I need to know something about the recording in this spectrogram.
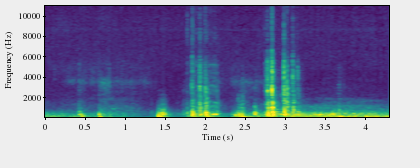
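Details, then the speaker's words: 2008 Honda Odyssey, about 160,000 miles, rear power sliding door: short motor whirs and latch clunks as the latch arm fails to snap fully back; ultimately fixed with a single washer. "so again it's it's this arm not coming all the way back for some reason do it again say it just just doesn't snap back"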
